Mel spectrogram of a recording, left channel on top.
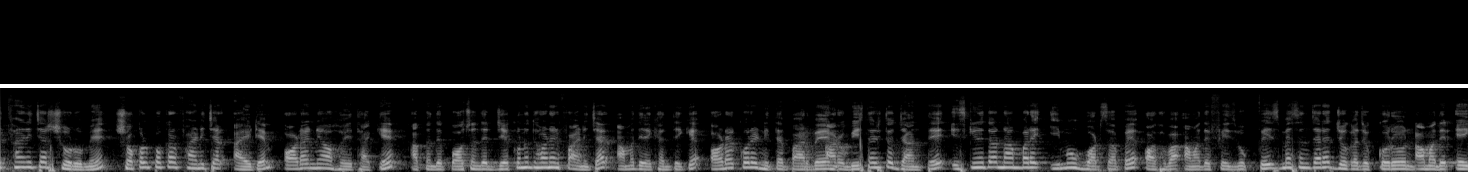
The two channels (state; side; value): silent; left; digital silence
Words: ফার্নিচার শোরুমে সকল প্রকার ফার্নিচার আইটেম অর্ডার নেওয়া হয়ে থাকে। আপনাদের পছন্দের যে কোনো ধরনের ফার্নিচার আমাদের এখান থেকে অর্ডার করে নিতে পারবেন। আরো বিস্তারিত জানতে স্ক্রিনে দেওয়া নাম্বারে ইমো, হোয়াটসঅ্যাপে অথবা আমাদের ফেসবুক পেজ মেসেঞ্জারে যোগাযোগ করুন। আমাদের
